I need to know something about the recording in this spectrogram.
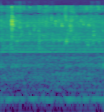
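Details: Kohler toilet running nonstop: steady soft trickle into the bowl with no refill cutoff; owner first suspected the gray wax ring, but the leaking yellow canister flush valve seal (gasket) was the cause and was replaced.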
